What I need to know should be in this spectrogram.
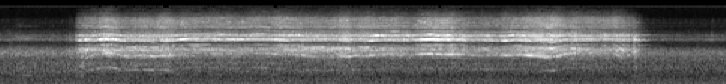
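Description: A flock of waterbirds calls from across open water.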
